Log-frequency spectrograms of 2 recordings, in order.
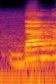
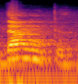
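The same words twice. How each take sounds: First: "डंग" said with a soft g ending, as the error; wrong word marked. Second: "डंक" ending on a clear k; corrected word. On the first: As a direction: say "डंग" as the mistake to correct. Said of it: "डंग नहीं". ("डंग" गलत उच्चारण, ग से अंत) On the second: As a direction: stress the k in "डंक" as the fix. ("डंक" सही उच्चारण, क पर ज़ोर) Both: Shown as a demonstration.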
